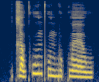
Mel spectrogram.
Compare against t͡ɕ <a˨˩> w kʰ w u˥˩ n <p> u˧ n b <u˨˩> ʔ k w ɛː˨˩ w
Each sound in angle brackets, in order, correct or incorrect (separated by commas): correct, incorrect, correct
